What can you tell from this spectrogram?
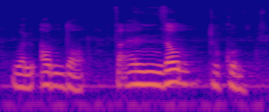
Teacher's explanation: Wal arda agak bulat mulut kita membacanya. Romati sebelumnya huruf berbaris patah, maka dia dibaca tebal.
